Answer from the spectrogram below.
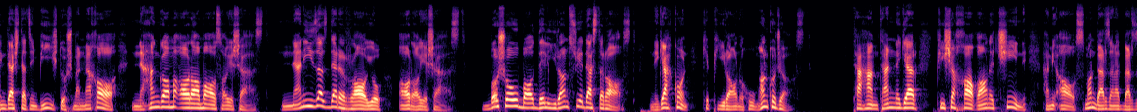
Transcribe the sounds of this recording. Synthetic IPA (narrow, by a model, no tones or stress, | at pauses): ind̪æʃt̪æzinbiːʃd̪oʃmænmæxɒːh | næhæŋɡɒːmeɒːɾɒːmoːsɒːje̞ʃæ̰ːst̪ | næniːzæzd̪æɾerɒːjo | ɒːɾɒːje̞ʃæ̰ːst̪ | boʃowbɒːd̪e̞liːɾɒnsuːjed̪æst̪eɾɒːst̪neɡæhkʰo̞n | cʰe̞pʰiːɾɒːnohuːmɒnkʰo̞d͡ʒɒ̰ːst̪ | t̪ʰæɦæmt̪ʰænːeɟæɾpʰiːʃeχɒːɣɒːnet͡ʃʰiːn | hæmiʔɒːsmɒnbæɾzænæd̪̚bæɾ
